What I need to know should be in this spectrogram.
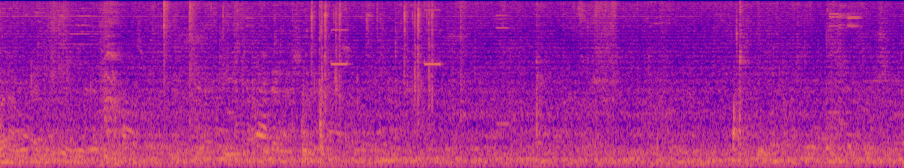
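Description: A crowd of people murmurs and chatters in the background.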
